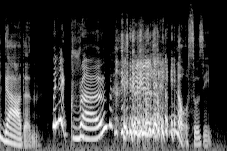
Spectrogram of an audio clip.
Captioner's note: all laugh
